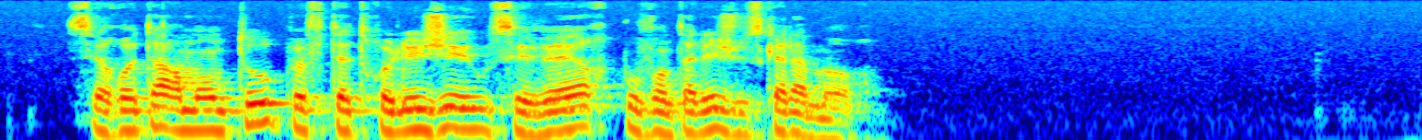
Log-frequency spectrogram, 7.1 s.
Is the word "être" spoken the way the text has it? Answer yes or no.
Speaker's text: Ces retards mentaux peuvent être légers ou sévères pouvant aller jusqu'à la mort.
yes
